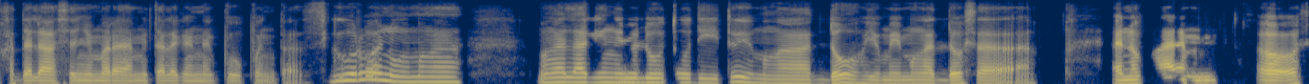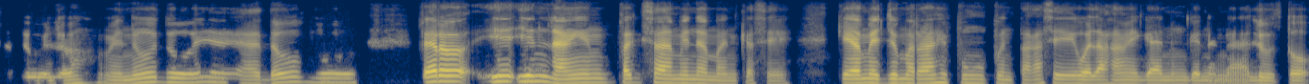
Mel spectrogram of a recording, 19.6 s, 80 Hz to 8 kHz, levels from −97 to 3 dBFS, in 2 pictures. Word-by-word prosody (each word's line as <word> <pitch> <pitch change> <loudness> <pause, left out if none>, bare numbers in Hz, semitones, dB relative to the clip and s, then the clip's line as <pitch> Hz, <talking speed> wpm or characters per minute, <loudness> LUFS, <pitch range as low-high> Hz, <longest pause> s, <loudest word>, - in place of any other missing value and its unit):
kadalasan 110 0 -3
yung 110 0 -4
marami 105 0 -3
talagang 105 0 -5
nagpupunta. 105 -1 -10
Siguro 220 - -3
ano 195 -5 -2
mga 170 -1 -4 0.6
mga 160 +1 -3
laging 160 0 -3
niluluto 155 0 -3
dito 140 +4 -6
yung 145 -6 -4
mga 125 -1 -3
do, 125 +2 -2
yung 120 -1 -6
may 120 0 -4
mga 120 -1 -4
do 115 +1 -1
sa 115 -2 -3 0.7
ano 120 +2 +3
parang, 115 +2 0 0.5
oo, 110 -2 +6
sa - - -20
dulo 115 0 -3 0.2
menudo, 145 +7 -1 0.2
ayan, 160 -1 -2 0.2
adobo. 150 +1 -2 0.5
Pero 190 +2 +10
yu 190 +2 +4
yun 190 -1 +4
lang 135 0 +9
yung 150 0 +1
'pag 145 +1 +2
sa'min 135 -3 +3
naman 110 -3 -2
kasi 105 -2 -8 0.4
kaya 140 0 +8
medyo 140 -1 +4
maraming 140 +1 +2
pumupunta 130 -3 -6
kasi 135 -1 -2
wala 125 -1 +2
kami 120 0 -2
gaanong 115 0 -2
gano'n 110 -1 -3
na - - -6
luto. 110 0 -2
130 Hz, 145 wpm, -22 LUFS, 115-155 Hz, 0.7 s, Pero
